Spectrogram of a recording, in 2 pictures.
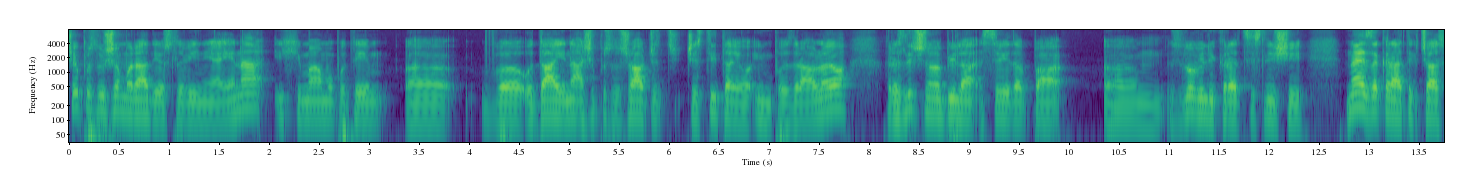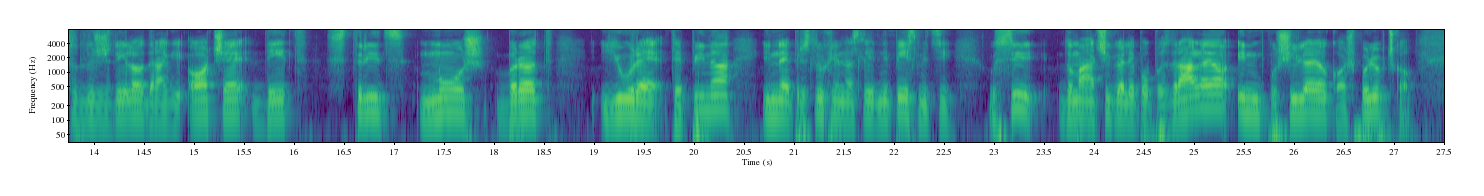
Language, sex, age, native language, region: Slovenian, male, 30-49, Slovenian, Gorenjska region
